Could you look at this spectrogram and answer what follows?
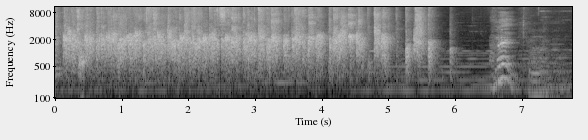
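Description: A church congregation at a Sunday service bursts into loud, dense applause and cheering that holds steady for several seconds, then breaks into scattered claps before fading as a voice resumes.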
